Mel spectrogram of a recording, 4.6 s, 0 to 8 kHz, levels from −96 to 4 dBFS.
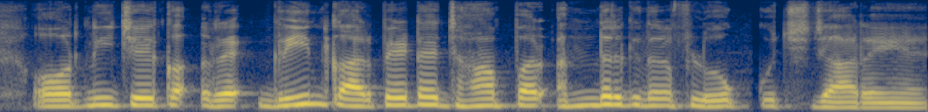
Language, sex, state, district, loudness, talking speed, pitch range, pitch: Hindi, male, Bihar, Jamui, -15 LUFS, 220 wpm, 165-195 Hz, 175 Hz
